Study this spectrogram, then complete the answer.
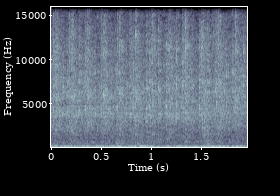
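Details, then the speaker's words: Freshly started carbureted custom engine with exotic carburetors, needing some tuning and with the exhaust not yet complete: deep, steady burble with an even beat, no misses or knocks; it settles right down to a smooth, healthy idle. "It lays right down to idle and just purrs smooth."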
